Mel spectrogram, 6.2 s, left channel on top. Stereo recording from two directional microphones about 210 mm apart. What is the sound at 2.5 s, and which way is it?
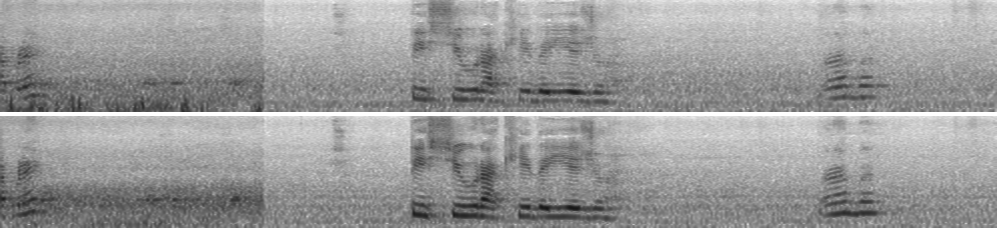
A woman's voice, 45° right (ahead or behind).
